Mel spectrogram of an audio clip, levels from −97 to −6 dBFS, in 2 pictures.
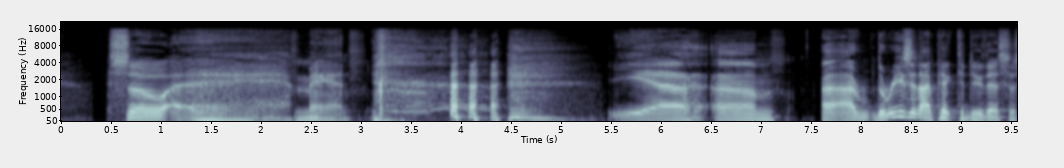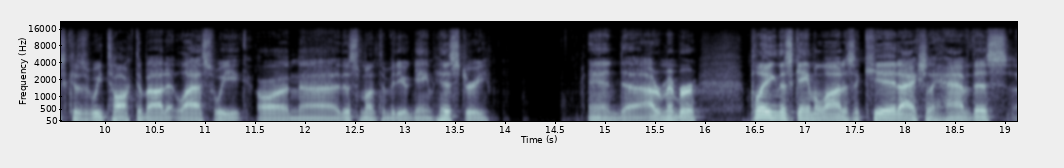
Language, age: English, 30-49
